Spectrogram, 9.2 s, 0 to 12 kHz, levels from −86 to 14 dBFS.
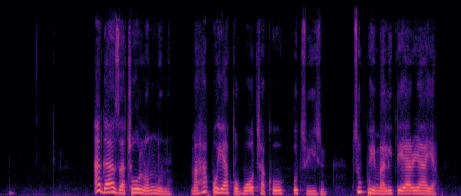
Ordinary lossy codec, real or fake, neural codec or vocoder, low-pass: Opus, 32 kbps; fake; vocoder, 44.1 kHz, 128 mel bands, Pupu-Vocoder; 10.8 kHz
